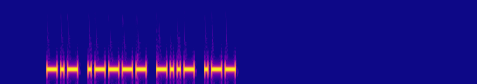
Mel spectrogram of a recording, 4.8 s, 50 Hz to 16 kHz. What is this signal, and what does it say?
Morse code, heard as a keyed tone, about 36 wpm, 700 Hz. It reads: K1XW
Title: USA Call Signs - 4 Characters - Repeated 2x - 35wpm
